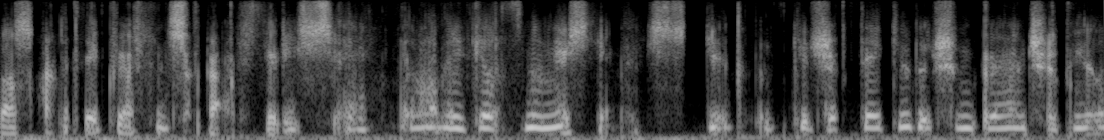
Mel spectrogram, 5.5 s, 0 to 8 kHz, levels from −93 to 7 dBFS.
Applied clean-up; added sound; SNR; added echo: neural diffusion model UNIVERSE++.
